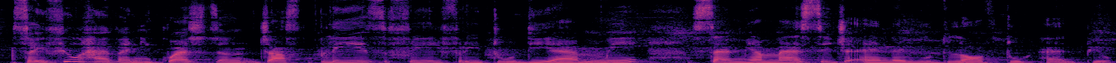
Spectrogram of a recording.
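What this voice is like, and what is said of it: Sick, congested-sounding voice. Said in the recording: “Sorry for my voice, ... I have a little bit of a flu during these days”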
